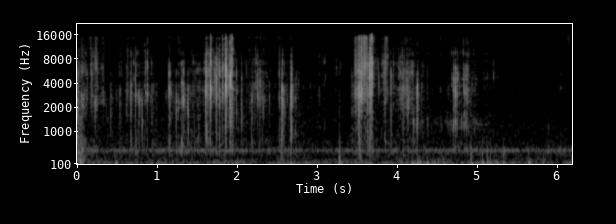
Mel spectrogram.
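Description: Foil-lined snack wrapper crinkling and crackling as food is bitten and eaten from it, in short bursts, the loudest about two seconds in and again around three and a half seconds in.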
